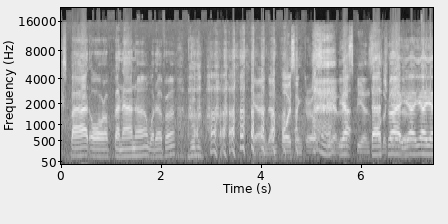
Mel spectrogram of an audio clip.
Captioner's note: laughs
